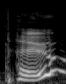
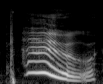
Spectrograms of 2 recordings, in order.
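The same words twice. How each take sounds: First: The voice rises like a question. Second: The voice falls, not like a question.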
